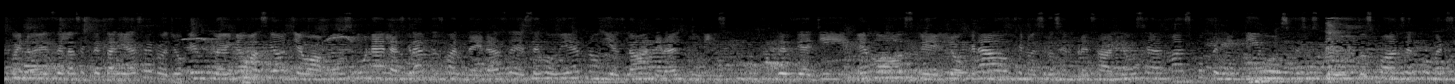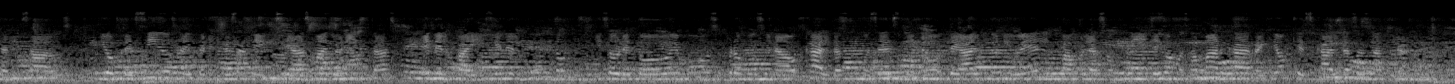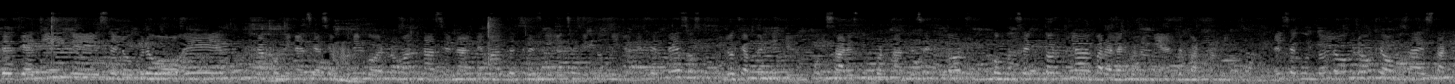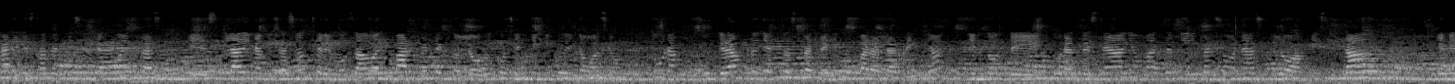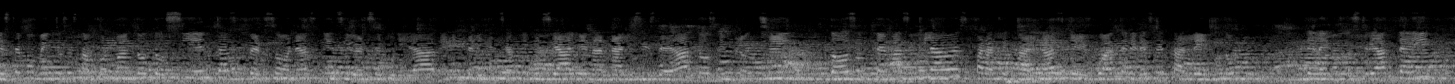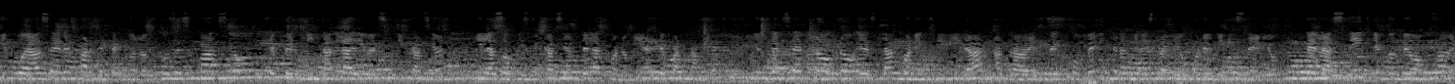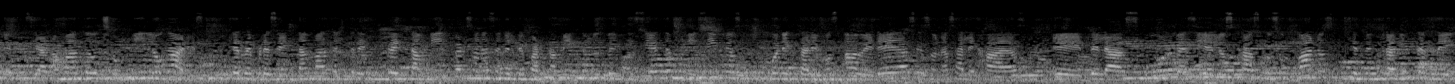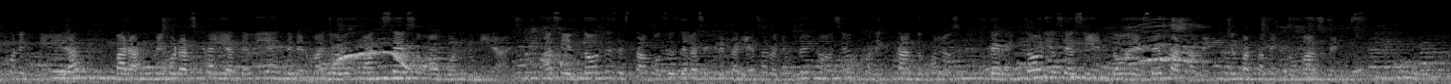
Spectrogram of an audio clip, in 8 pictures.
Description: Daissy Lorena Alzate, secretaria de Desarrollo, Empleo e Innovación de Caldas.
